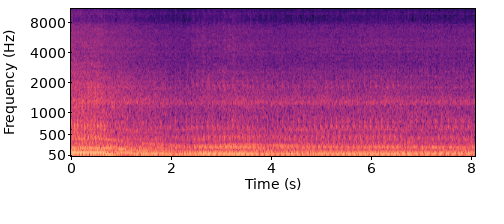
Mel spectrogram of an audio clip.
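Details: Farmall H tractor at a deep, lumpy idle with an uneven, loping beat and skipped firing pulses, missing on one or more cylinders. Carb not flooded and timing found not out; cause not confirmed.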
